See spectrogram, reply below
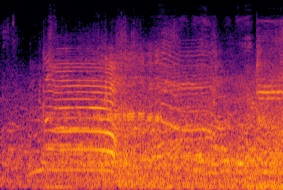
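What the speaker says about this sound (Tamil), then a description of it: "அண்ணா இது செம்மறி ஆடு" A sheep bleats with a long wavering cry at a busy goat market in Ranipet during the Ramzan festival season, with crowd murmur and voices nearby.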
